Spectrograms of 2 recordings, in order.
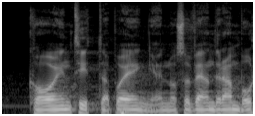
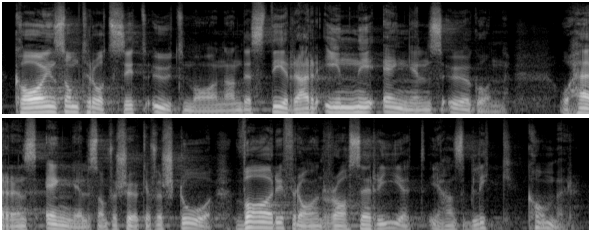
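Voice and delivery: usual speaking voice

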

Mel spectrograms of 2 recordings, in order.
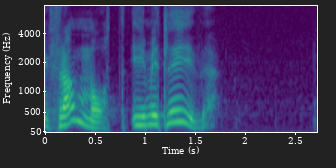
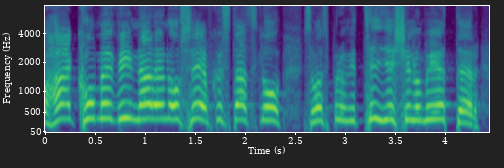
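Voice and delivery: high, loud mock loudspeaker announcement; imitating race announcer; 11 semitones higher, 9 dB louder than usual. Pastor imitates the race announcer calling the winner, high and loud. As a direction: call the winner out like over the speakers. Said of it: "hör jag liksom hur där de ropar".

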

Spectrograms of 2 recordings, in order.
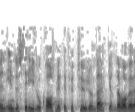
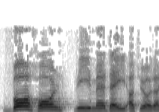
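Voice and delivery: loud, slow, drawn-out cry; the possessed man cries out at Jesus, loud and slow; shouting possessed man; 2 semitones higher, 9 dB louder, much slower than usual. A narrator's reading. Possessed man in the synagogue cries out, loud and slow. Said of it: "och han skrek".

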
